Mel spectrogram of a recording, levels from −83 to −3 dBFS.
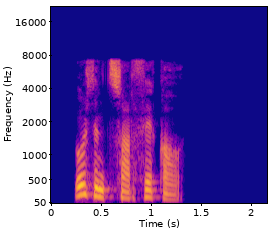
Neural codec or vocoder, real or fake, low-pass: none; real; 7.2 kHz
